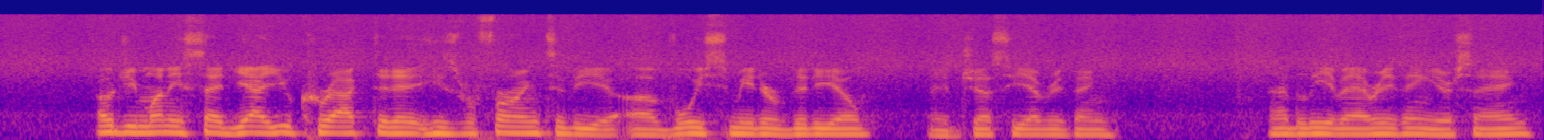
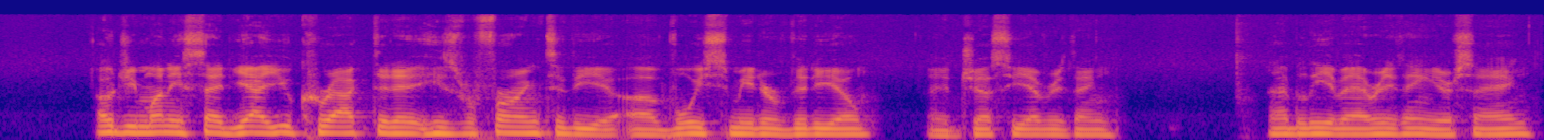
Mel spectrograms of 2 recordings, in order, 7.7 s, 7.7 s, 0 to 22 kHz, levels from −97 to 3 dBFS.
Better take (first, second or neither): second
